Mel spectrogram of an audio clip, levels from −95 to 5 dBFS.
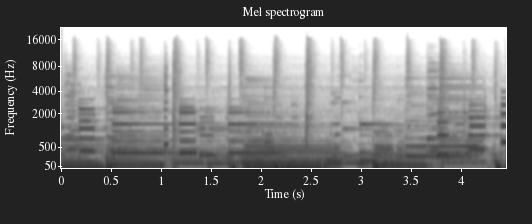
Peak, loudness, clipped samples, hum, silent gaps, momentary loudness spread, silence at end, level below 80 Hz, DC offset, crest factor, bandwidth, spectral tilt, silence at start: -10 dBFS; -25 LUFS; under 0.1%; none; none; 3 LU; 0 s; -26 dBFS; under 0.1%; 14 dB; 15.5 kHz; -7 dB/octave; 0 s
